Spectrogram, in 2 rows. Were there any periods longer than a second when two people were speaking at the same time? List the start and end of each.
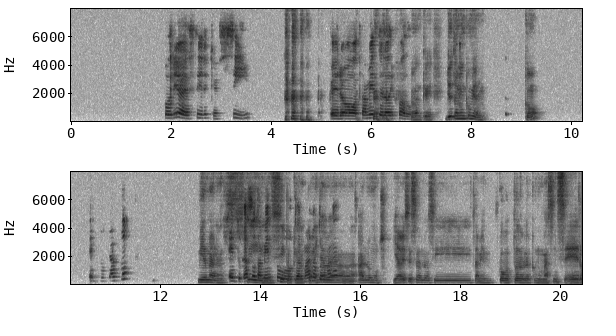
13.4-15.6

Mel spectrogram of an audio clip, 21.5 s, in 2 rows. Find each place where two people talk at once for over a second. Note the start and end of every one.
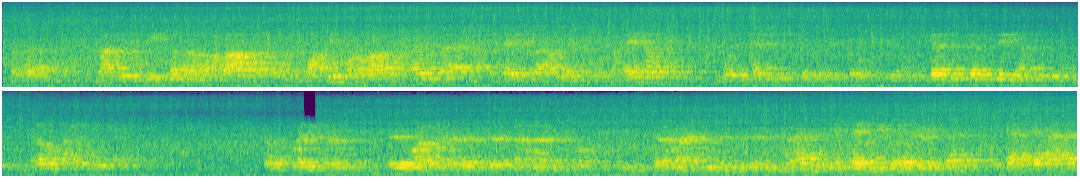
18.5-20.2

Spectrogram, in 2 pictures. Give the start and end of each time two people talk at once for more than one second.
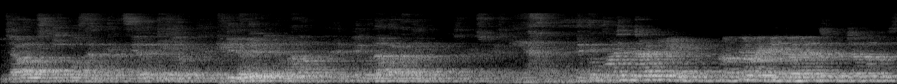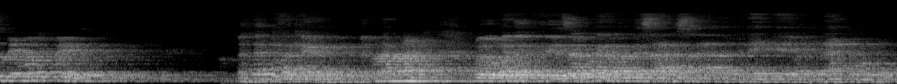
none

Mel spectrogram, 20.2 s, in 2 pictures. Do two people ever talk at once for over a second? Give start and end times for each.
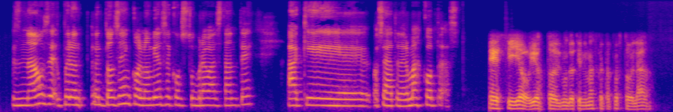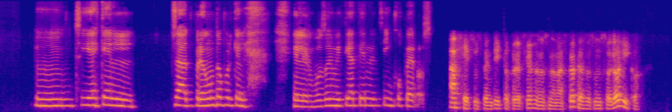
none

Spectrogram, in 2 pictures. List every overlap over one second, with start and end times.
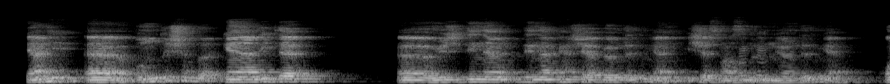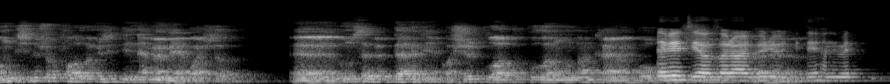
15.5-16.8

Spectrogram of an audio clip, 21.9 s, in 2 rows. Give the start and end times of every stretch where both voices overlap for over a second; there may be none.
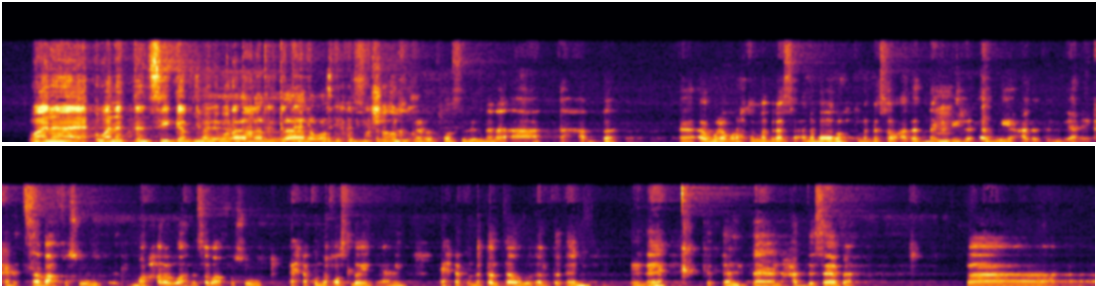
2.0-4.2

